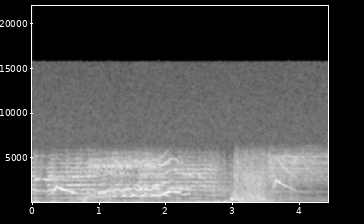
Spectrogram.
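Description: Cartoon sound effects over jingle music: a short falling whistle, then a wavering warble lasting about a second, and a crash about three seconds in, followed by another falling whistle.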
